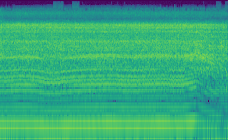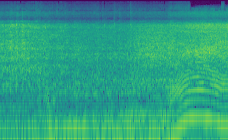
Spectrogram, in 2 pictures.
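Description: A chainsaw cuts a hinge into an old oak tree: the motor holds a loud, steady whine, bogs and drops as the chain bites the wood, then revs back up near the end.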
